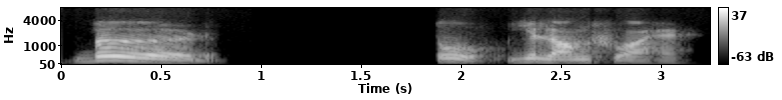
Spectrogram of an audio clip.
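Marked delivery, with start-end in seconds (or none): 0.1-0.8 बर्ड with a long uh and a silent r; no-r bird. Shown as a demonstration. Teacher drills bird with a long schwa. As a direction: drop the r in बर्ड. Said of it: "इसमें आर कोई नहीं बोला जा रहा".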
